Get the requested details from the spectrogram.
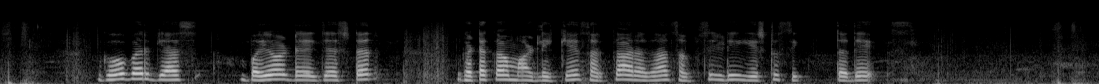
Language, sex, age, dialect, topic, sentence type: Kannada, female, 18-24, Coastal/Dakshin, agriculture, question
